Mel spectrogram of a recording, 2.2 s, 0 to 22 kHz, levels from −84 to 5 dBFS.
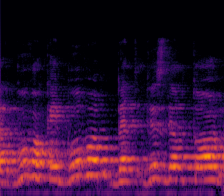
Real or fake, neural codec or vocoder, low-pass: real; none; 10.8 kHz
